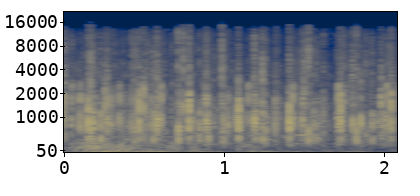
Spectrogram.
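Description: A small group of people applauding, with many irregular hand claps.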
